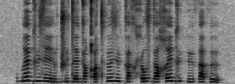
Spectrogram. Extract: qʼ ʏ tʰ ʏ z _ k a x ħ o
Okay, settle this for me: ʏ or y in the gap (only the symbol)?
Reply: y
